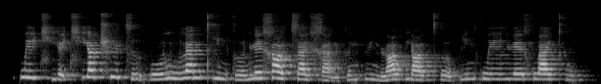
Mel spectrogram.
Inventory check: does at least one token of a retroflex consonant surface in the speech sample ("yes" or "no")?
yes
